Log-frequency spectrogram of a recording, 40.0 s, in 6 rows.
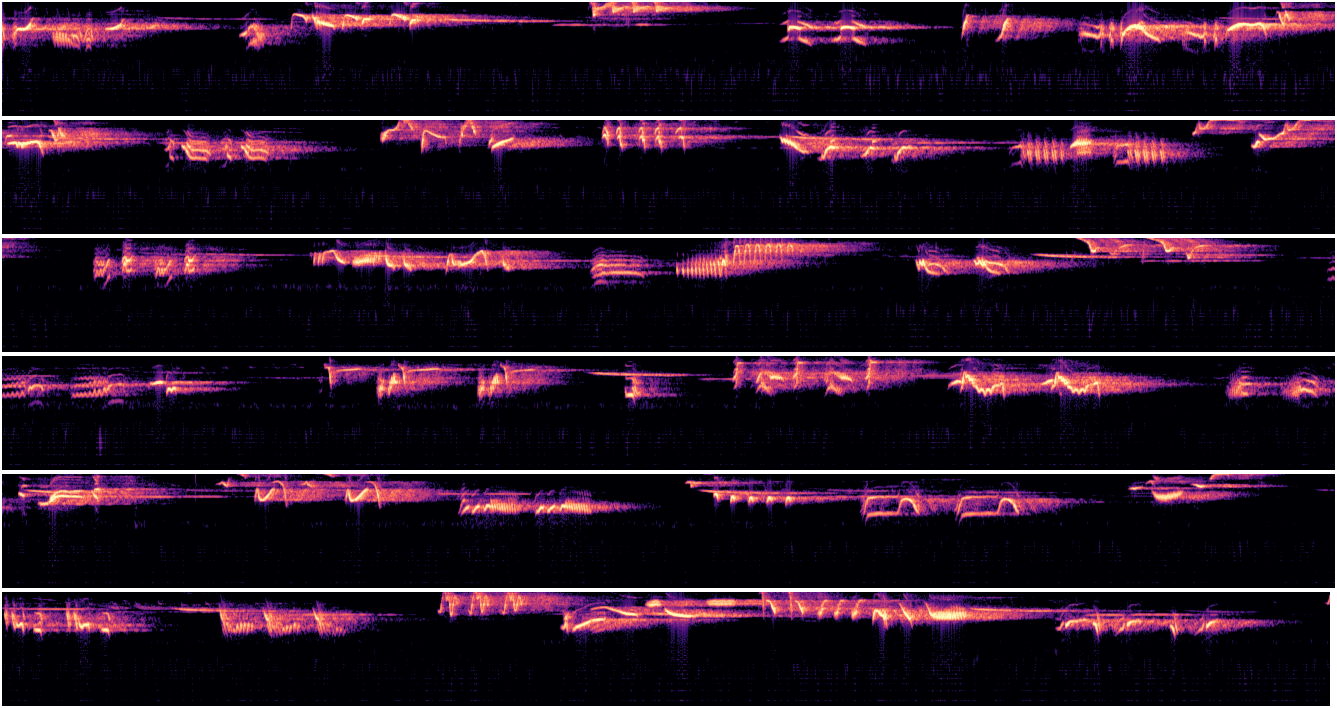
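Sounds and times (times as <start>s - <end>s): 
Brown Thrasher singing varied phrases: 0.0s - 39.9s.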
